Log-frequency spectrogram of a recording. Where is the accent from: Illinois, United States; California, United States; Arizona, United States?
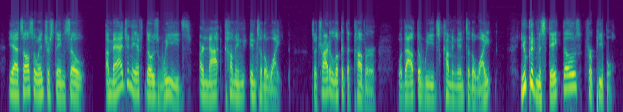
California, United States; Bay Area; I grew up in the Bay Area, went to high school in the Bay Area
